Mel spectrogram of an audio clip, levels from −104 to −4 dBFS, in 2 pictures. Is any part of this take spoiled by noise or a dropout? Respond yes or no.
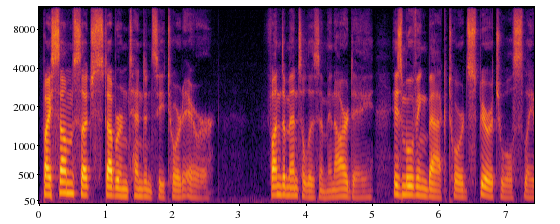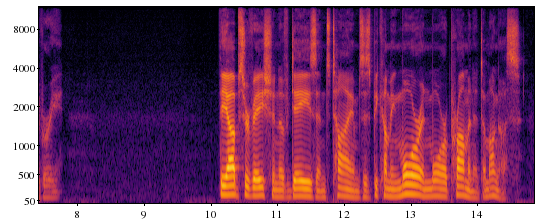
no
